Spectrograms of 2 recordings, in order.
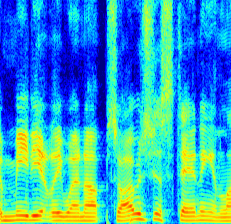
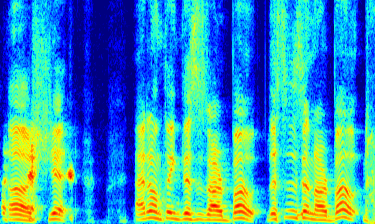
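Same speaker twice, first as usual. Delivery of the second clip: loud, high, bewildered, confused, out-of-place voice; 5 semitones higher, 6 dB louder than usual. Describing the Monsters of Rock cruise, playing a mock-confused dad on the wrong ship. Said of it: "I look like the dad who got on the wrong ship".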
